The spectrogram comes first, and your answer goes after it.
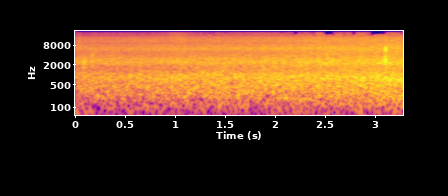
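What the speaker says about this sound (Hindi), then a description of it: "वाटरफॉल छोट वाटरफॉल" A small waterfall pours with a constant, even rush of falling water that stays steady and close throughout, with no other sounds on top.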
